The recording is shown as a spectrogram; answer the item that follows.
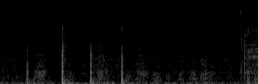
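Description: Chalk or marker strokes on a classroom board during an ecology lecture, a handful of sharp taps and scratchy streaks in an uneven rhythm, fairly close and quiet, with no talking.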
